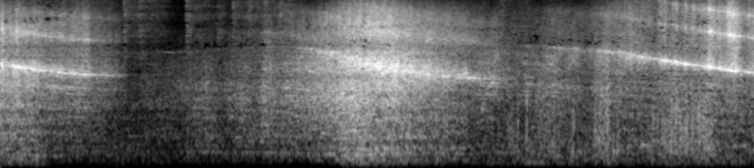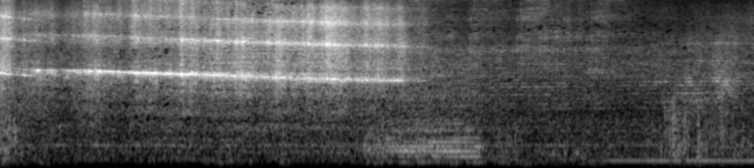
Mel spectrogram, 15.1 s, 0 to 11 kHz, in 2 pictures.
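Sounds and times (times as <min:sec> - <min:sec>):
jet flyby rush and whine: 0:00.0 - 0:15.0.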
